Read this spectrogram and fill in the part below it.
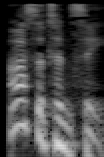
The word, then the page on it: oscitancy: British English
